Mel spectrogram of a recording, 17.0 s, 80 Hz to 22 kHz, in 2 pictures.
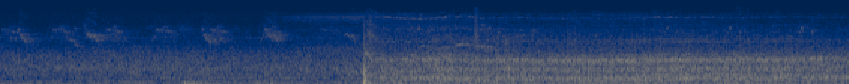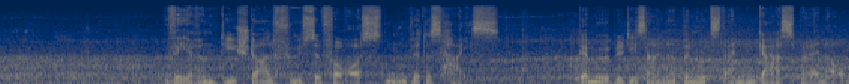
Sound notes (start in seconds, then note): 0.1 idyllic birdsong; 4.2 hissing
